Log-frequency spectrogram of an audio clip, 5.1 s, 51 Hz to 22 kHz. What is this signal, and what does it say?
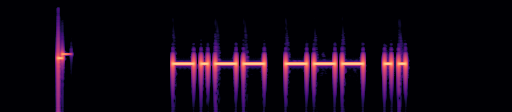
Morse code, heard as a keyed tone, about 17 wpm, 700 Hz. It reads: YOI
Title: USA Call Sign Postfixes - 3 Letters 17wpm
